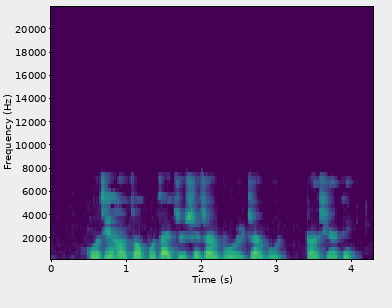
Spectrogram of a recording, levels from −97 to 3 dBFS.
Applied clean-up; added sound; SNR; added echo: none; none; none; none.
